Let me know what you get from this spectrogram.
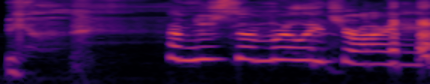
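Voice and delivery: half laughing, half crying; teary laugh-crying. Real, not acted. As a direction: voice cracking with emotion. Emotional, fanning her teary eyes.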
